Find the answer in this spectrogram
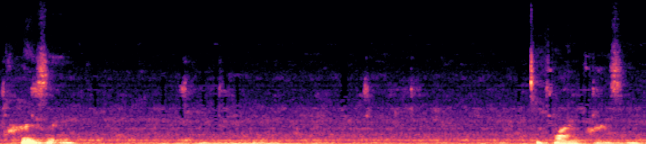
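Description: A woman playing a grieving, defensive mother in a dramatic monologue, halting and intense. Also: fairly low pitch, fairly even intonation, very noisy, pitched above the performer's own voice, lightly acted. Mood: guarded, challenging. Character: grieving, defensive mother confronting her doctor.

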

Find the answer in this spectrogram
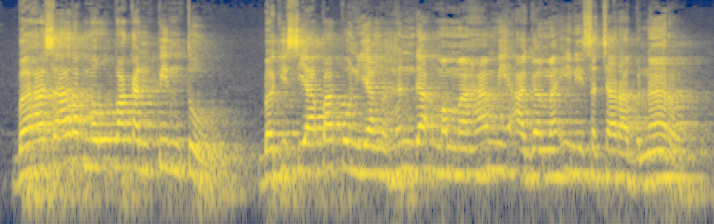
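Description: A young man from Indonesia giving a Friday sermon at a lectern in a mosque, speaking into a handheld mic in a measured, earnest preaching manner. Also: sits high. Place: mosque hall, indoors. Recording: echoey mosque hall with long reverb.

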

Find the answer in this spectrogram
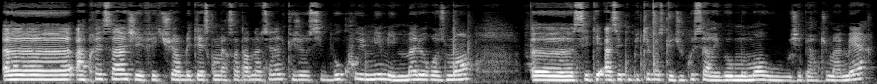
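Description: A woman's voice: mid-range voice, little pitch movement, quick pace, darkish tone, slightly rough. A woman in her early twenties with a Parisian suburban French accent chats casually and playfully to camera in slangy speech, tossing in English catchphrases. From Paris suburbs, France; of Congolese descent. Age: early 20s. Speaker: vlogger answering viewer questions.

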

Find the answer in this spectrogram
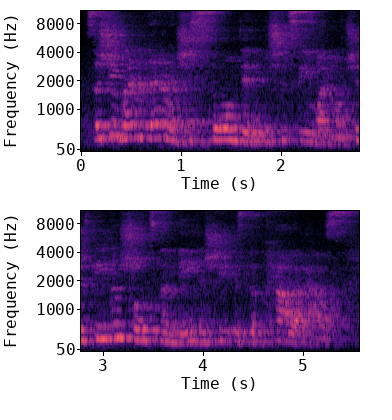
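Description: A woman speaking at a podium in a large, echoey hall, heard from a distance with a long reverb tail. Her voice sits a little high for a woman, and she talks in an earnest, storytelling way. She lifts and stresses the words that matter most. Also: lively intonation, fairly quick, a little hiss or hum. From Iran. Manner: earnest, storytelling, rising emphasis on key words. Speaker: award recipient giving acceptance speech. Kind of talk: public acceptance speech. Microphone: podium mic, camera far off. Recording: echoey hall recorded from far off.

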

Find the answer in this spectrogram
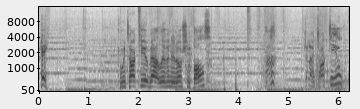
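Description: Higher-pitched man hosting a documentary. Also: moderate pace, over music. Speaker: documentary host. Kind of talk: documentary narration and casual on-location interviewing.

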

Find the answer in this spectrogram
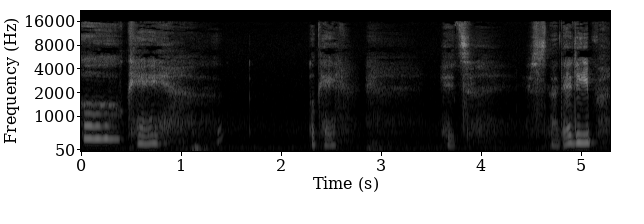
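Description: Woman doing a scared, swearing teen boy, high voice, swooping wildly, slow drawl. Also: sing-song, slightly rough, full character voice. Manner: swearing, dramatic, jumpy. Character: jumpy foul-mouthed teen boy, scared and joking. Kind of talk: ASMR roleplay.

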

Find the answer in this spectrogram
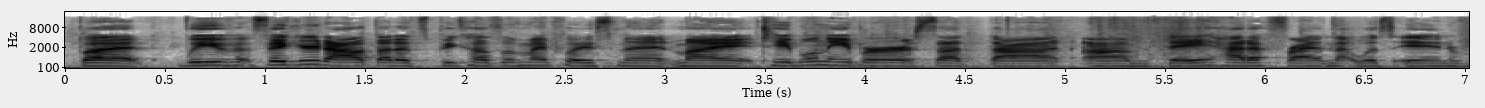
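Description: A young woman vlogging after a convention day, tired and a little hoarse, rambling and laughing often with casual swearing. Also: fairly low pitch, steady tone, moderate pace, pushed and bright, slight background noise. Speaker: artist vlogger. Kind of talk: casual vlog chat. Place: hotel room and convention hall.

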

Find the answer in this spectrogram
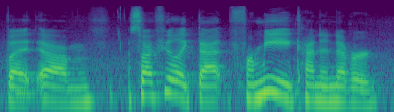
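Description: A woman in a casual book discussion, telling things in an animated way and quoting her own reactions. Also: on the low side, moderate pace. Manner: animated storytelling with self-quoted reactions. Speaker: book club panelist. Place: living room, seated on a couch. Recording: faint room noise.

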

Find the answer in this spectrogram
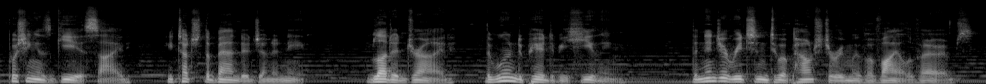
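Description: A man narrating a scripted fantasy audiobook in a measured, dramatic way. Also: low voice.

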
